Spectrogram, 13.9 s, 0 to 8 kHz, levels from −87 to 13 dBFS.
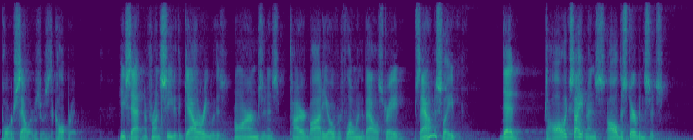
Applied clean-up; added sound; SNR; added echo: neural separator model SepFormer DNS4.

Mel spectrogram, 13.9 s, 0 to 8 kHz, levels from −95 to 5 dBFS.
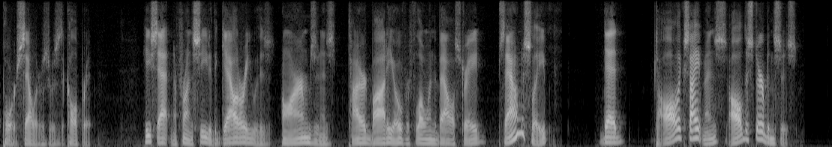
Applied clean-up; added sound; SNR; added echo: none; none; none; none.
